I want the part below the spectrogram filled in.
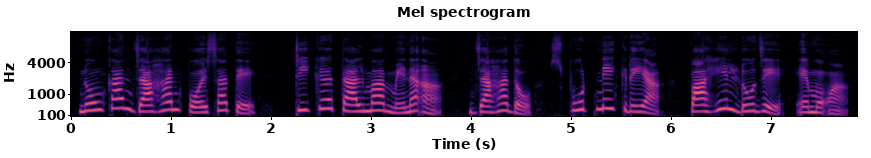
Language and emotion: Santali, neutral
